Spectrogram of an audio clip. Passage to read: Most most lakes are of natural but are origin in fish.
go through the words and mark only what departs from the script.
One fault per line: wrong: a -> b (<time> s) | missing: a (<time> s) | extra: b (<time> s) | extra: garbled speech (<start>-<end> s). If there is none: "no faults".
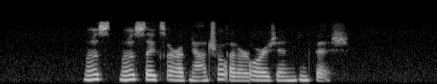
no faults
